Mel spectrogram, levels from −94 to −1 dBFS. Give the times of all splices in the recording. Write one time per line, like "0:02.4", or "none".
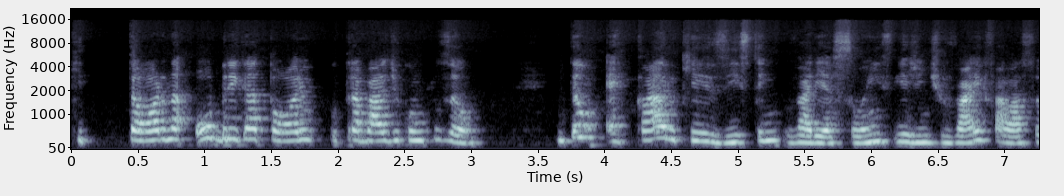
none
